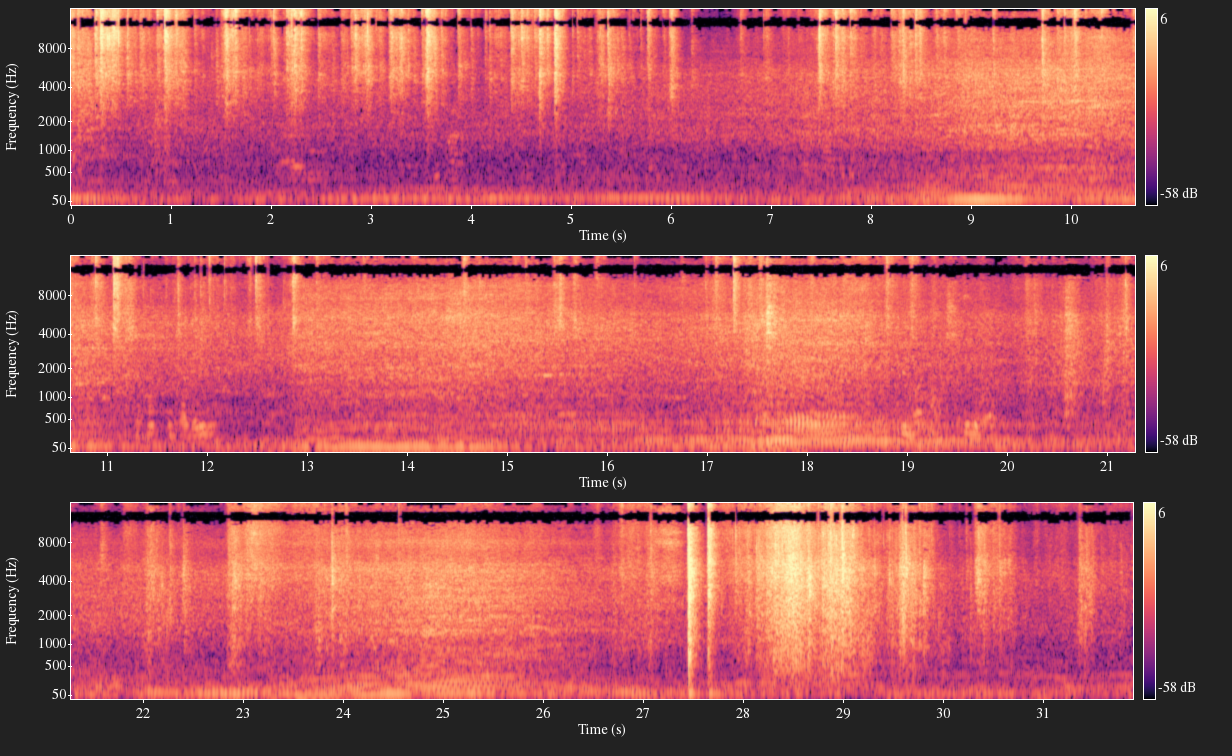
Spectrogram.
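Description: Indistinct voices over a steady low rumble. Near the end there is a sharp click, then plastic sheeting rustles as the clear wrapping is pulled off a bale of used clothing.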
